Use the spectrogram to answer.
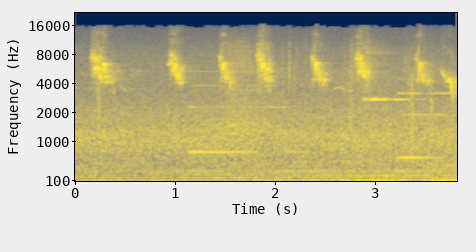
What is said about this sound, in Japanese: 軒下にスズメの巣がありますねめっちゃヒナの声がする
